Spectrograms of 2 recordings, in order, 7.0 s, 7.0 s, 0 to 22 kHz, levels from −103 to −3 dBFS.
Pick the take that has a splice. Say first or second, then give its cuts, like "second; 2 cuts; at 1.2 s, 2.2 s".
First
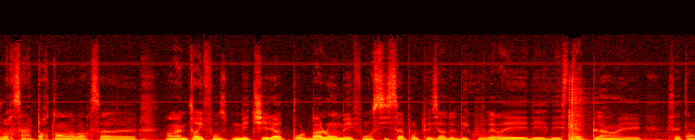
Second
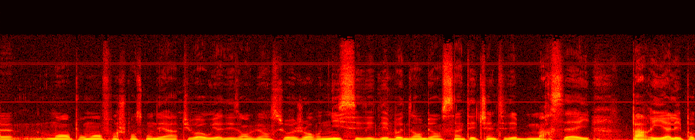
second; 1 cut; at 1.7 s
